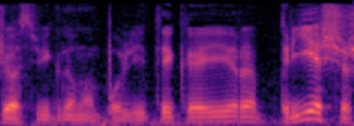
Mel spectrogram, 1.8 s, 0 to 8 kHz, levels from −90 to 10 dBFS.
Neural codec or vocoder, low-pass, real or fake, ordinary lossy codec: none; 7.2 kHz; real; MP3, 48 kbps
